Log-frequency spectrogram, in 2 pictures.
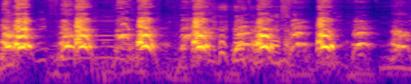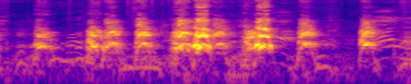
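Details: Welsh Corgi brothers, from a household of eight corgis, bark in rapid sharp yapping bursts, about one and a half per second, in volleys with short gaps between them.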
